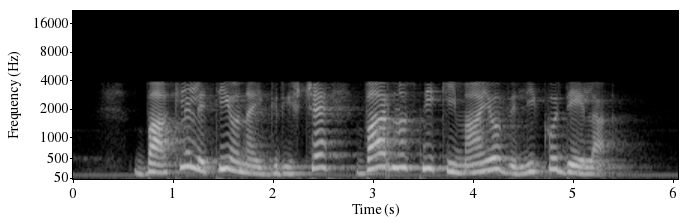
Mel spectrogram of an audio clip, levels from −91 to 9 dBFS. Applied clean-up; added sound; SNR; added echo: none; none; none; none.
